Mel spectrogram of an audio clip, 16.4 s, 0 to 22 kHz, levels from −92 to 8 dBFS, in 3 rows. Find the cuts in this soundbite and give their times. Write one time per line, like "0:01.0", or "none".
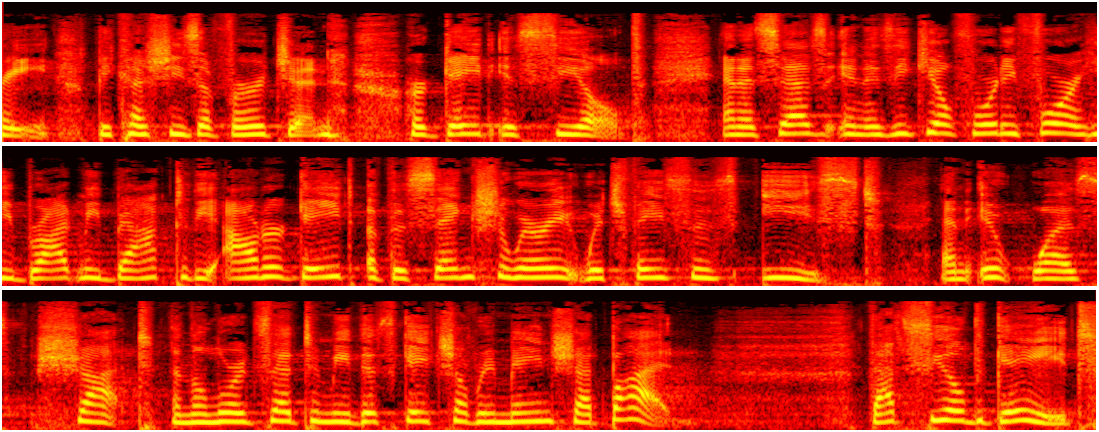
0:13.9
